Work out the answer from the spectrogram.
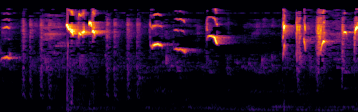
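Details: Ruby-cheeked sunbird in full song, used as a lure to stir other sunbirds into singing: thin, high sharp chirps and short whistled slurs in scattered bursts, with a faint low hum beneath.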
